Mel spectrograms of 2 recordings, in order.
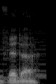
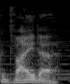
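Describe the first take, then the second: First: It is pronounced the British way. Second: It is pronounced the American way. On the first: "Vita is British" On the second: "Vita is American"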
